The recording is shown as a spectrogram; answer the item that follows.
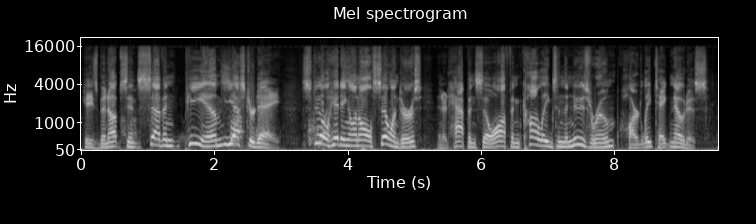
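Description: A man with a high pitch speaks at a moderate pace, with very wide pitch swings. Noticeable background noise runs underneath. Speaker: TV news reporter. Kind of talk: TV news feature narration.

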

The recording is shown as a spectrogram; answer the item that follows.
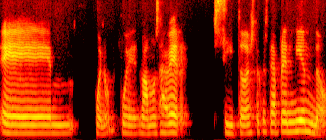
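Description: Over a quiet background, a woman with an unremarkable speaking voice talks at a medium pitch and a moderate pace, her intonation fairly even. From Madrid, Spain; Spain. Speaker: email marketing specialist; interview guest. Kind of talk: casual interview chat. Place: home room. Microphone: video call.

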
